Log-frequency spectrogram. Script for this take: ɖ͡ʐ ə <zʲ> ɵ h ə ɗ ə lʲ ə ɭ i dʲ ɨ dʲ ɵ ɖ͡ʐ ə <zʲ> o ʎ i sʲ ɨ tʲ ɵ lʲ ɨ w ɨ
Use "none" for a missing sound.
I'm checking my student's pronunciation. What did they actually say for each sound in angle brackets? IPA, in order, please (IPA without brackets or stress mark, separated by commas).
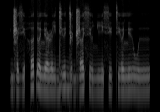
zʲ, sʲ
